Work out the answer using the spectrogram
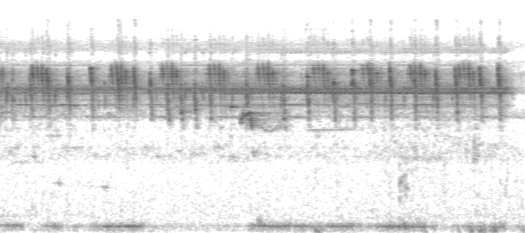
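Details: A Hill prinia, recorded while birds were being trapped at Cigun, gives a high, rapid chattering call in quick bursts about every half second, over a steady high hiss and a low hum.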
